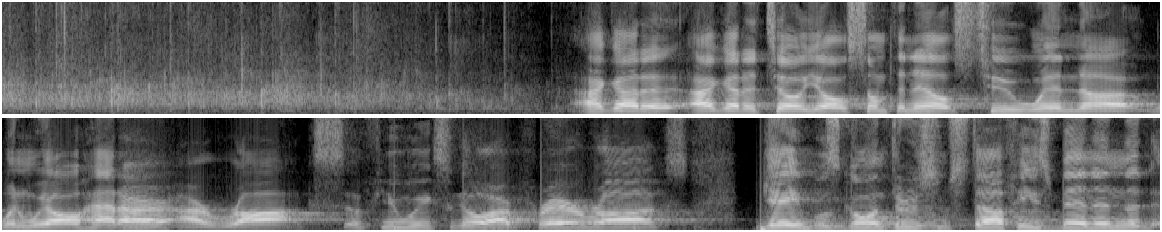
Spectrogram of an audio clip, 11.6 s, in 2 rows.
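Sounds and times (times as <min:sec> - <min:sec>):
church congregation applauding to welcome a young reader: 0:00.0 - 0:02.9
speech: 0:02.9 - 0:11.5.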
